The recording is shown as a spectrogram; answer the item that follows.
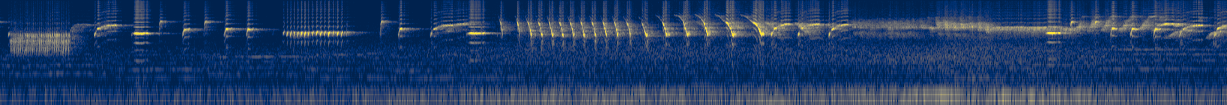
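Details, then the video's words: AF canary singing in a masteran song-training recording: varied phrases of short high chips, a brief buzzy rattle, pure whistled notes, then a long fast rolling trill, over a steady low-frequency hum. "MASTERAN KENARI AF GACOR"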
